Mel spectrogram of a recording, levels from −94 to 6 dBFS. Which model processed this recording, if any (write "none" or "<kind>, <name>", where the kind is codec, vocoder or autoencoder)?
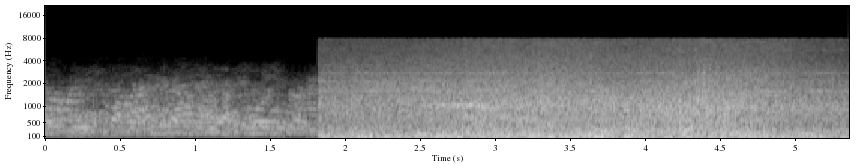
vocoder, BigVGAN v2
